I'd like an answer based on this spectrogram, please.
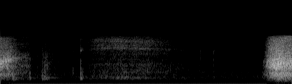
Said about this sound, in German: Atmet kräftig aus und lasst alle Anspannung, Nervosität, was auch immer heute schon war, was euch vielleicht geärgert hat oder unruhig gemacht hat oder was auch immer. Einfach rauslassen, ausdehnen, wegpusten.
